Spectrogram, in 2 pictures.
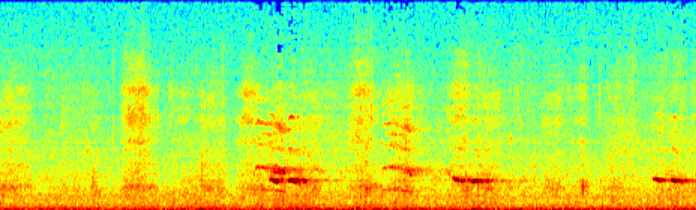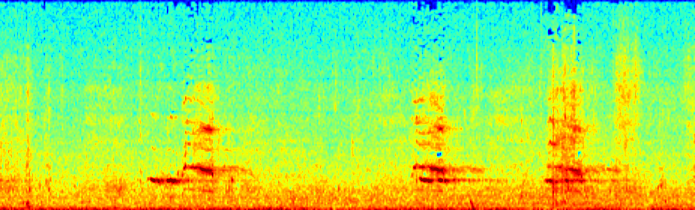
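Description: A bird calling over and over: short high chirps with a quick downward slur, repeating every one to two seconds over a low steady outdoor rumble.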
